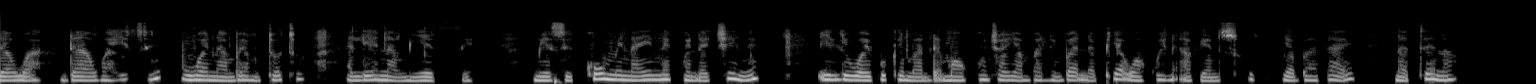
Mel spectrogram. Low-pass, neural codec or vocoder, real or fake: 7.2 kHz; none; real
